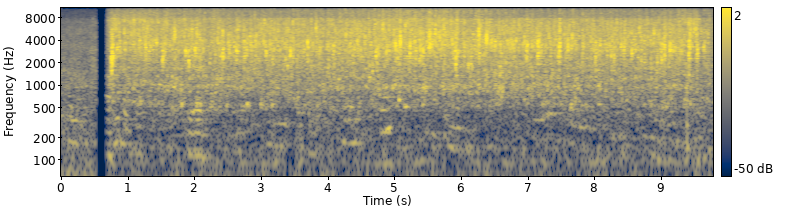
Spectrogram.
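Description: Fountain water trickling and splashing at Villa d'Este, a dense, steady wash of running water heard up close that continues evenly after a brief cut near the start.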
